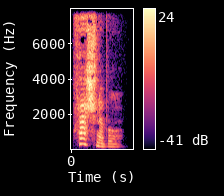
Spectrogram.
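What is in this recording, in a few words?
"fashionable", British English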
